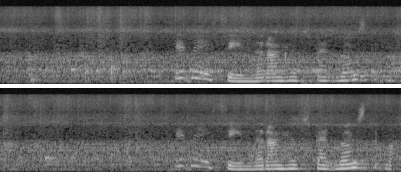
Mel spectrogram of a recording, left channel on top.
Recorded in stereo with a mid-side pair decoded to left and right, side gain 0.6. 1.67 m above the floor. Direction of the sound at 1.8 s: 30° left.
